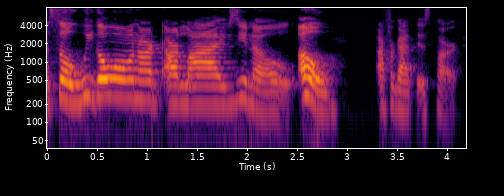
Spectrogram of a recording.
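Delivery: ordinary delivery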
